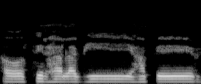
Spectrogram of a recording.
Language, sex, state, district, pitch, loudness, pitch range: Hindi, male, Chhattisgarh, Balrampur, 125 Hz, -18 LUFS, 125-130 Hz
